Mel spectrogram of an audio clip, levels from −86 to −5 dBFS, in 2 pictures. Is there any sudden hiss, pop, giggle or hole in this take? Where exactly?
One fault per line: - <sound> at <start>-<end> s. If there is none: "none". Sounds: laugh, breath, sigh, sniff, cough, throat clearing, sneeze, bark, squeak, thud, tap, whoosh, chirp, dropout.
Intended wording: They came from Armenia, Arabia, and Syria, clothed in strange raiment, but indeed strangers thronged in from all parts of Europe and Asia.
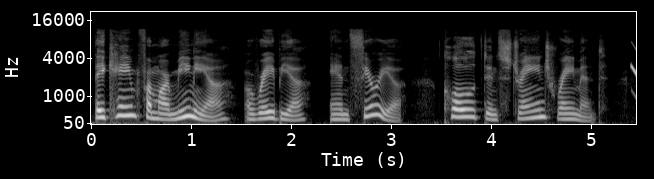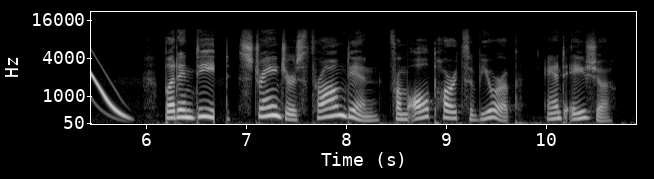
- chirp at 5.4-5.9 s
- dropout at 6.7-6.8 s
